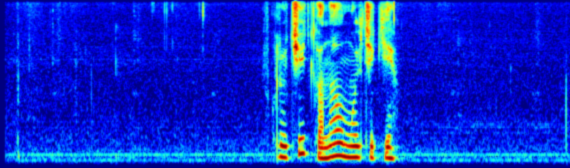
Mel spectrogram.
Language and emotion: Russian, neutral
